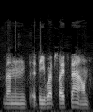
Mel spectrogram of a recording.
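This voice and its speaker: A man's voice: on the low side, level tone, unhurried, clear, resonant tone. A man working as a customer support agent, patiently and hesitantly explaining over the phone. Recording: narrow, tinny phone line.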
